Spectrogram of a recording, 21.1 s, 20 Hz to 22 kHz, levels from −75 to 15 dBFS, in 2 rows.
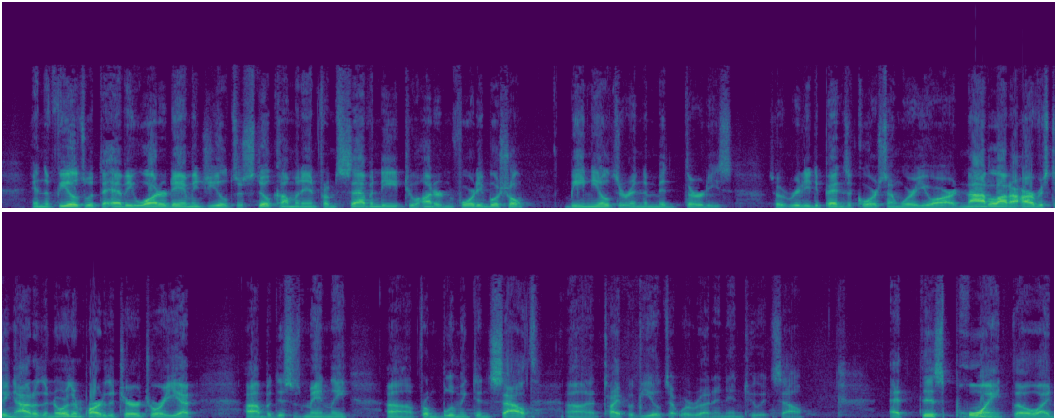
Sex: male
